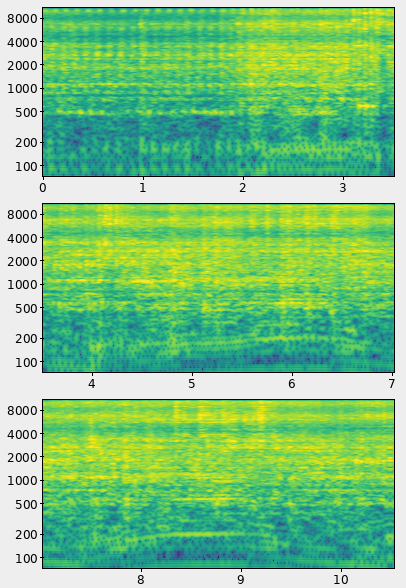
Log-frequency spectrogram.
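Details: Indo Jarwo Crown rice transplanter engine, previously hard to start, after carburetor fuel mixture adjustment: settles into steady even running with clean revving, no stumbling or misfire; normal running.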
